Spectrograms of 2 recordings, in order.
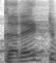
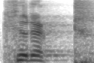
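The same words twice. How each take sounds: First: करेक्ट with a full "ka-rekt"; wrong pronunciation. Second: Higher करेक्ट with reduced first vowel, "kurekt"; right pronunciation. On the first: Teacher correcting a common slip, mispronounced. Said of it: "भी नहीं बोलते हैं". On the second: Teacher modelling the right form, correctly pronounced. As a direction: squeeze करेक्ट into "k'rekt". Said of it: "इसका right pronunciation है करेक्ट". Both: Shown as a demonstration.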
